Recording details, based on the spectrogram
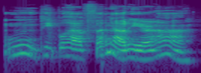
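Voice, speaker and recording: A woman's voice: medium pitch, lively intonation, moderate pace, fairly bright tone. A woman acting a sardonic, confident party-loving wedding guest in a screenplay table read. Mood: wry, playful.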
